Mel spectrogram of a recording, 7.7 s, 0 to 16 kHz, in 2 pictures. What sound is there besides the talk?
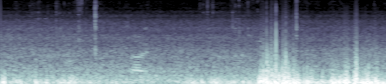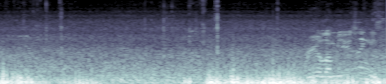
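strong wind on a beach, about 20 knots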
